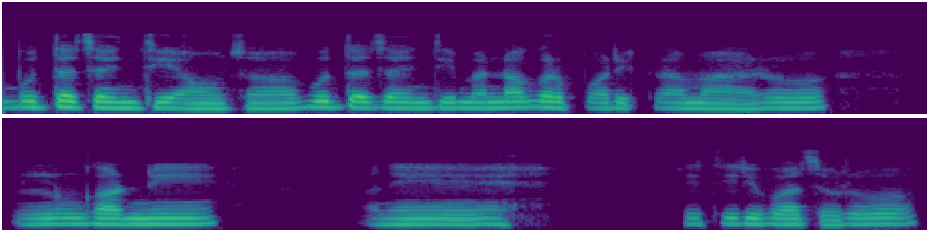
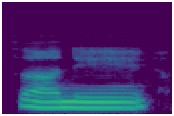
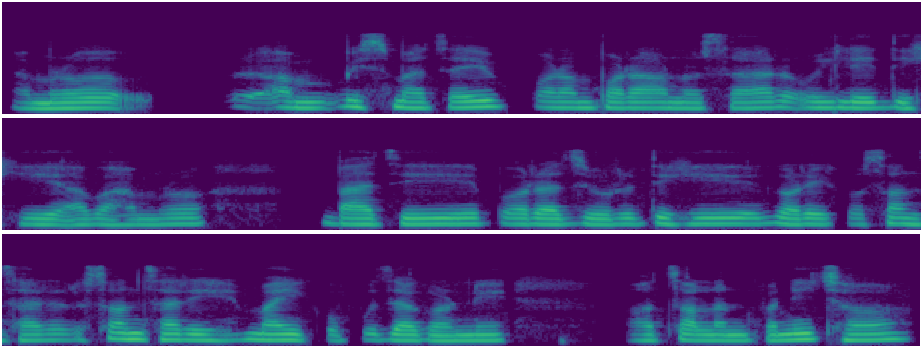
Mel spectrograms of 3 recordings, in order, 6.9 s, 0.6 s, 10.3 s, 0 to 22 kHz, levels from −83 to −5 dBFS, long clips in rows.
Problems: constant background noise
